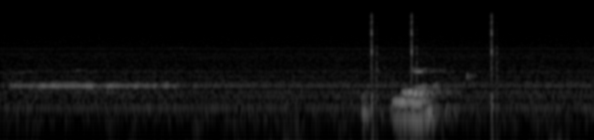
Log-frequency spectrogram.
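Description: Near silence with a faint steady tone in the first couple of seconds, then three sharp computer mouse clicks in just over a second, as a hexagon sketch is placed in the CAD program.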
